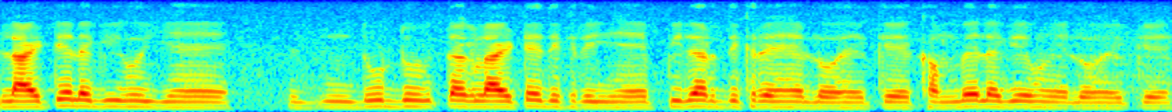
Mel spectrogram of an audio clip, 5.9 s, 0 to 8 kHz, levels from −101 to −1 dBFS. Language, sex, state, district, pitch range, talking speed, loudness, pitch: Hindi, male, Chhattisgarh, Rajnandgaon, 145-160 Hz, 235 wpm, -20 LUFS, 150 Hz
